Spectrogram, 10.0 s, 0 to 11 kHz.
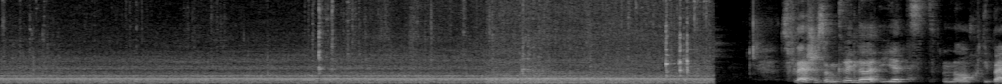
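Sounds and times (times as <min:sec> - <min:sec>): steaks sizzling on grill: 0:03.8 - 0:07.2.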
